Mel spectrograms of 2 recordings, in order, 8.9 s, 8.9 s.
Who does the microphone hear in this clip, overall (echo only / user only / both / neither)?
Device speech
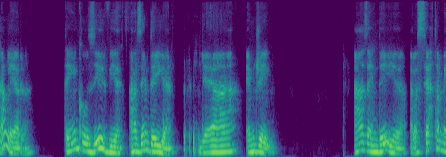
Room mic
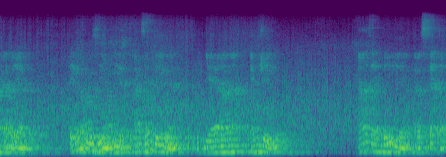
both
